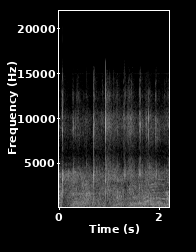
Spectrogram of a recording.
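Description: Scattered hand claps, several sharp, irregular claps from a few people, with voices underneath.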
